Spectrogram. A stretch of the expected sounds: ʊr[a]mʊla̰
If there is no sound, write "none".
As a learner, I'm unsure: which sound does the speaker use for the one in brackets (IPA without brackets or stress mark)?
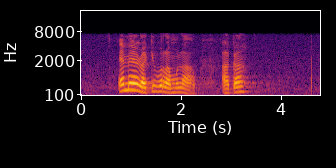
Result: a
